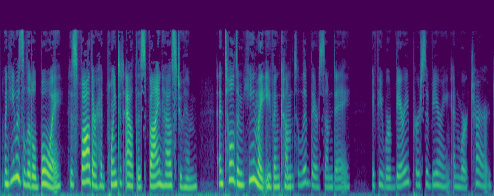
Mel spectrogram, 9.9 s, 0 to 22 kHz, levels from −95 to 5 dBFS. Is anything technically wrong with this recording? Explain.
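Yes. At 5.81 s the speech and its background noise both drop abruptly by about 12 dB and stay low to the end. This is a sudden gain jump, likely a digital gain setting or bit shift applied from one sample to the next without a ramp.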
